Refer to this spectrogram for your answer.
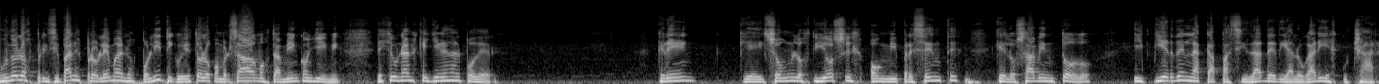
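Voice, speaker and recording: A man's fairly high, somewhat breathy voice with lively intonation, very even loudness, and long, frequent pauses. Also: moderate pace. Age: 60s. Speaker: political consultant. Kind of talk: radio interview. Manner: animated.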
